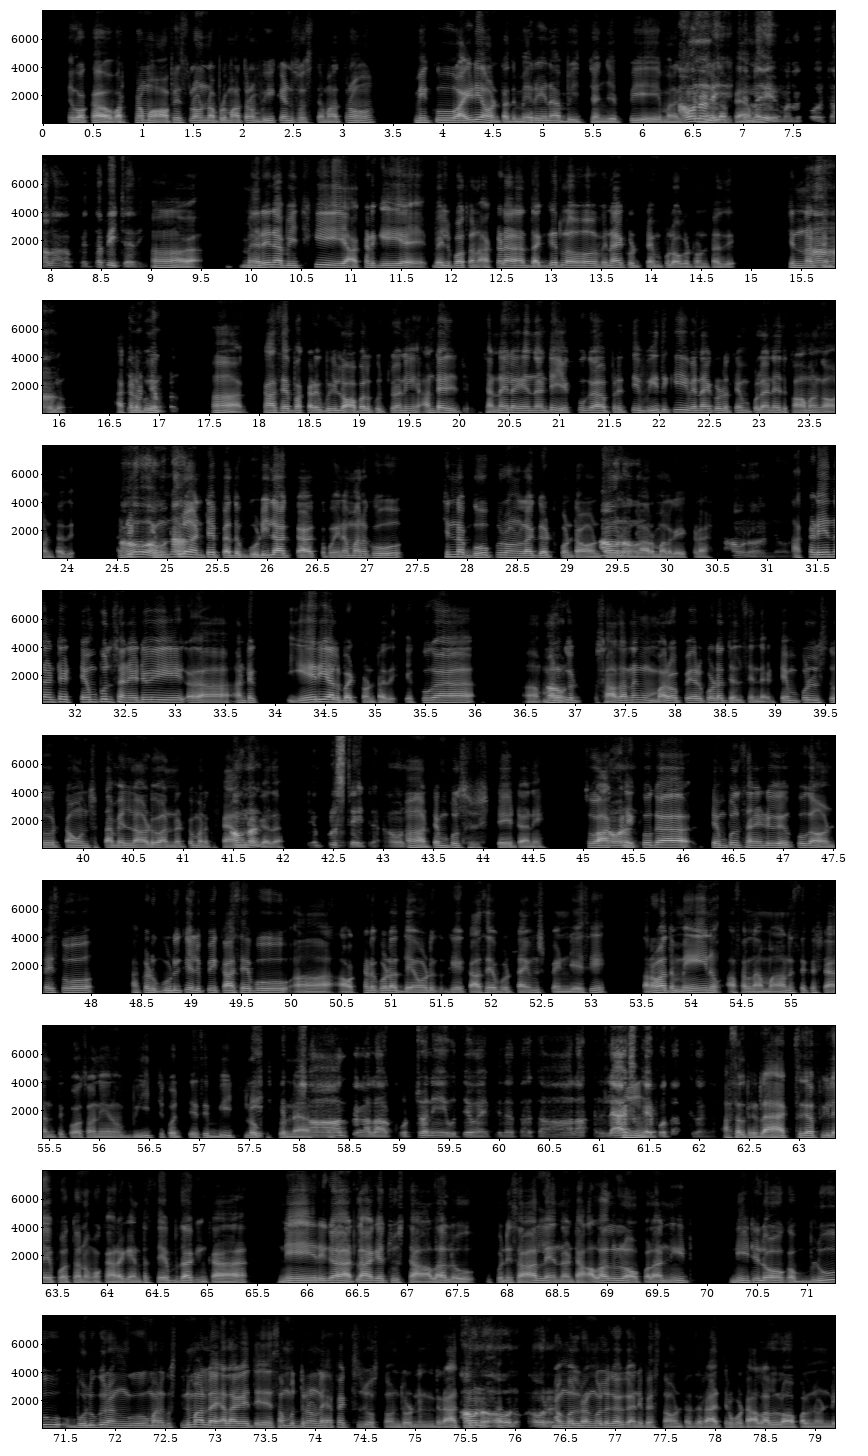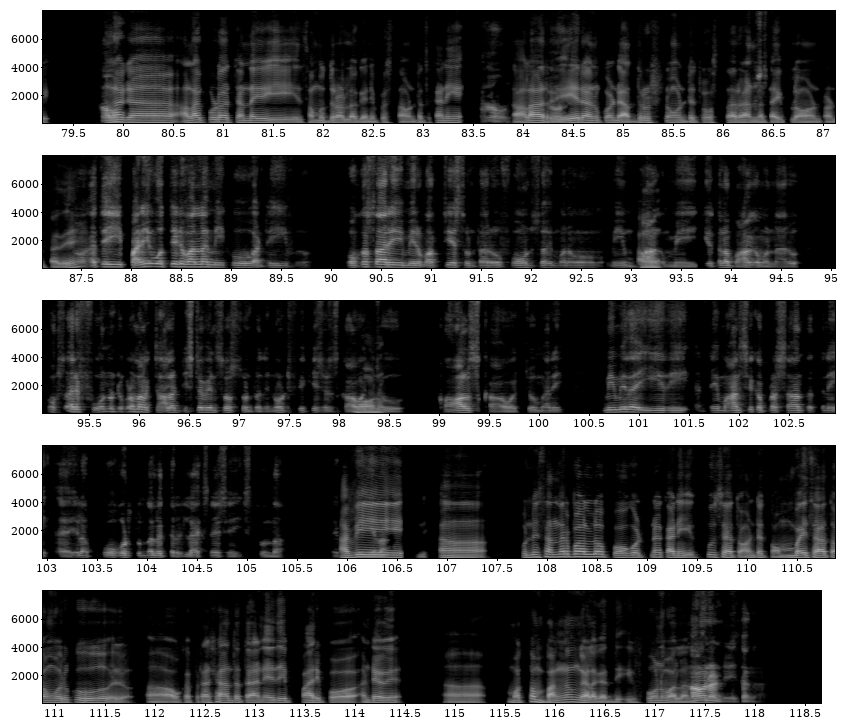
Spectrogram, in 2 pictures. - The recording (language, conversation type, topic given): Telugu, podcast, రోజువారీ రొటీన్ మన మానసిక శాంతిపై ఎలా ప్రభావం చూపుతుంది?
- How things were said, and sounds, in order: in English: "వర్క్ ఫ్రమ్ ఆఫీస్‌లో"; in English: "వీకెండ్స్"; in English: "ఐడియా"; in English: "ఫేమస్"; tapping; in English: "బీచ్"; in English: "టెంపుల్"; in English: "టెంపుల్"; tongue click; in English: "టెంపుల్"; in English: "టెంపుల్"; in English: "కామన్‌గా"; in English: "టెంపుల్"; in English: "నార్మల్‍గా"; in English: "టెంపుల్స్"; in English: "టెంపుల్స్ టౌన్స్"; in English: "ఫేమస్"; in English: "టెంపుల్ స్టేట్"; in English: "టెంపుల్స్ స్టేట్"; in English: "సో"; in English: "టెంపుల్స్"; in English: "సో"; in English: "టైమ్ స్పెండ్"; in English: "బీచ్‍కి"; in English: "బీచ్‌లో"; in English: "బీచ్‌కి"; in English: "రిలాక్స్‌గా"; in English: "రిలాక్స్‌గా ఫీల్"; in English: "బ్లూ"; in English: "ఎఫెక్ట్స్"; in English: "రేర్"; other noise; in English: "టైప్‌లో"; in English: "వర్క్"; in English: "ఫోన్స్"; in English: "డిస్టర్బెన్స్"; in English: "నోటిఫికేషన్స్"; in English: "కాల్స్"; in English: "రిలాక్సేషన్"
